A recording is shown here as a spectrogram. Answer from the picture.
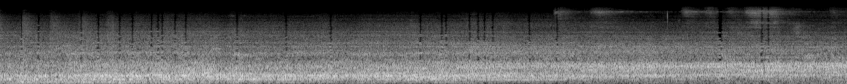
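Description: Trenitalia passenger coaches rolling along the platform, a steady loud rumble of steel wheels on rail as the train draws away.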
